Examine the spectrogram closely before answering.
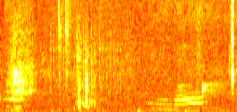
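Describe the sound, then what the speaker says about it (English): A cat meows a few times in the background, faint and intermittent, with soft clicks and quiet room noise around it. "is that cat in the background?"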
